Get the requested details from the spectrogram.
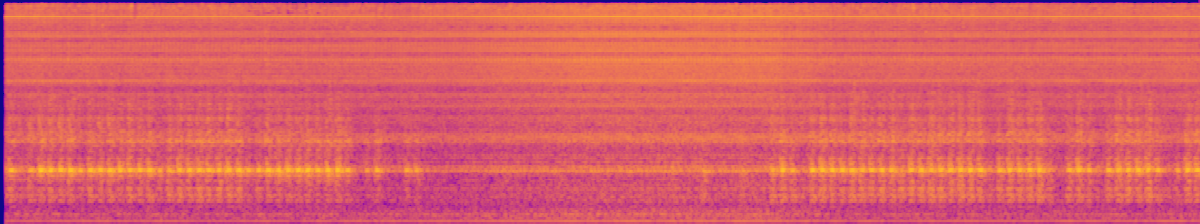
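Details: Treadmill rumbling noise: low rumble and steady hum rising and falling with footfalls, coming from the drive motor; the front roller was already replaced with a new one and the noise remained.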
